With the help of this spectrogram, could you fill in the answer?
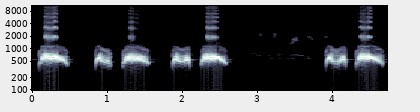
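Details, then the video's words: Zebra dove giving repeated cooing phrases: short wavering notes alternate with longer, rich, rolling coos in a steady rhythm, with a brief quiet gap midway. "chim cu gáy malaysia/ cu gáy malaysia"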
